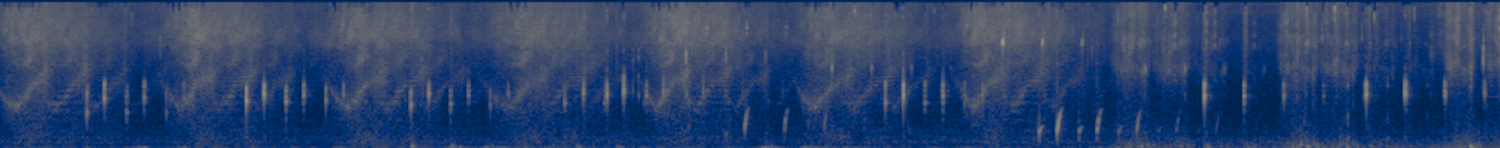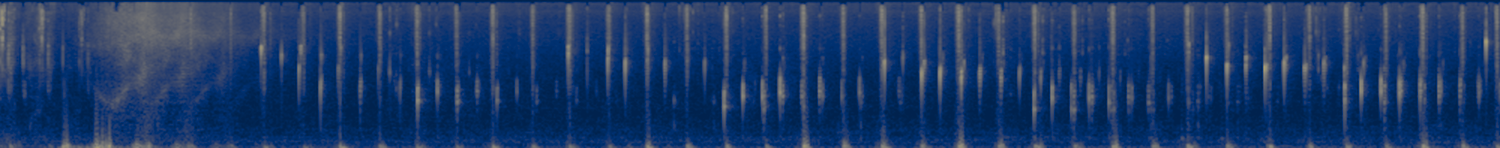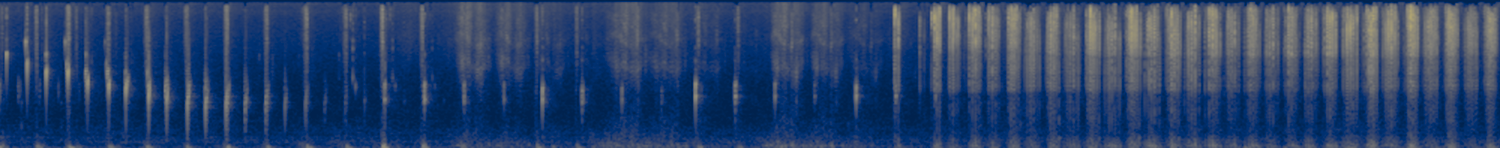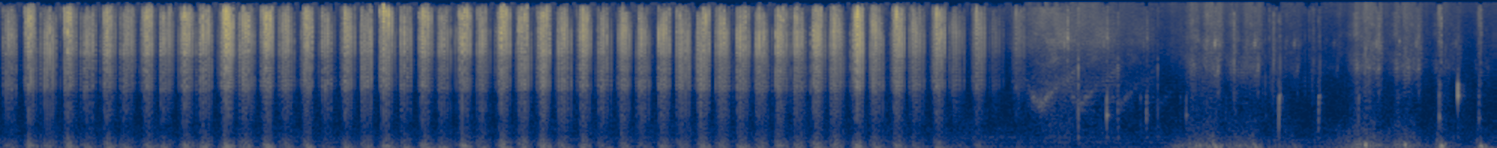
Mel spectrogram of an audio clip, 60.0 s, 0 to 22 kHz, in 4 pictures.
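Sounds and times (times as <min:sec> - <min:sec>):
rustle: 0:00.0 - 0:17.6, 0:34.6 - 0:59.9.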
